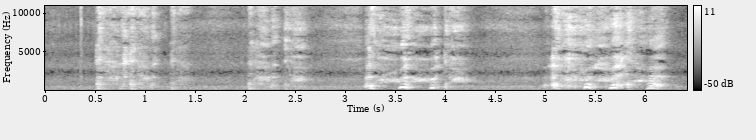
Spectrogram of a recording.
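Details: A girl coughs, giving several bouts of short, dry coughs in quick repeated bursts.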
